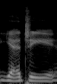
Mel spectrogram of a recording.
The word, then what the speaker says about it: Yaeji: My song of the week is Waking Up Down by Yeji. It is spelled Yaeji.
